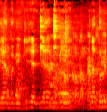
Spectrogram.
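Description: An elderly man speaking, with light clinking of dishes and cutlery behind his voice.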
